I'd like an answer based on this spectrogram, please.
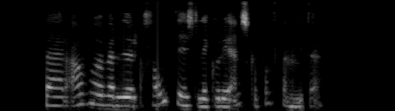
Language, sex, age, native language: Icelandic, female, 30-39, Icelandic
